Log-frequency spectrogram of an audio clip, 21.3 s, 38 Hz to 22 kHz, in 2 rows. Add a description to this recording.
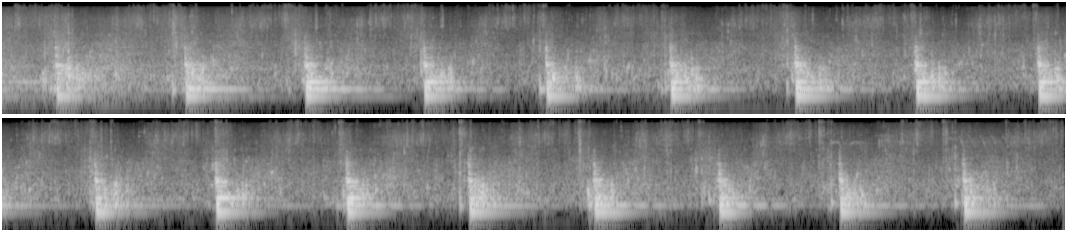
As part of the Sounding Lines Art Project we were privileged to be invited to go out paddling with the Suir Dragon Paddlers - CRC is a dragon boat team of breast cancer survivors their friends and families of all ages and abilities, set up in February 2013. Amazing for us to experience the team work and the beautiful sounds and the rhythms created by the paddlers.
